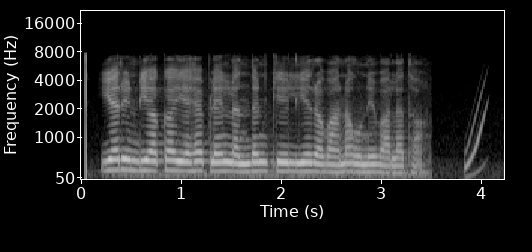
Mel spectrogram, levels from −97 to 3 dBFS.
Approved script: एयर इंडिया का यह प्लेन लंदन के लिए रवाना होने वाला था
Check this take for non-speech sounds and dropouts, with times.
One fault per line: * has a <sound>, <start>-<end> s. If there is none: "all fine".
* has a chirp, 3.8-4.1 s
